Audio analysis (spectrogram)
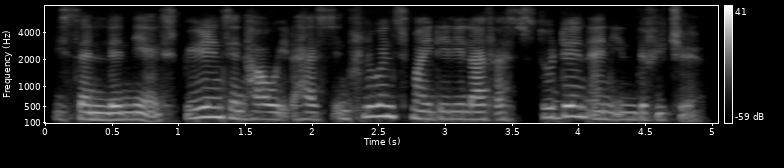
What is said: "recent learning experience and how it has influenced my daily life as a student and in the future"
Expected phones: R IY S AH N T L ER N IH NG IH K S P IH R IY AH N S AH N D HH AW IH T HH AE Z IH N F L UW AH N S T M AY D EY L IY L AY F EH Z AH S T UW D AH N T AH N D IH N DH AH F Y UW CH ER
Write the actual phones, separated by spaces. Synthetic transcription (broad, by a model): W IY S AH N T L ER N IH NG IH K S P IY R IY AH N S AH N HH AW IH T HH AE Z IH N F L UW AH N S T M AY D EY L IY L AY F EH S T UW D AH N T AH N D IH N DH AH F Y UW CH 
